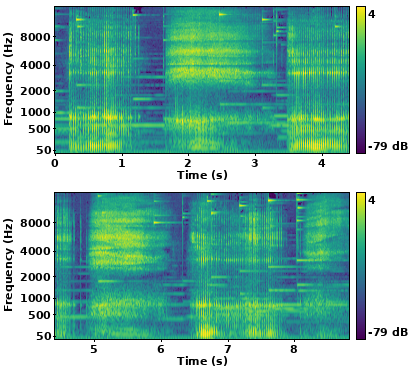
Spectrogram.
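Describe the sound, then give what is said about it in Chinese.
Loud, deep snoring of a big bear in a steady rhythm: three rumbling inhales, each followed by a breathy, hissing exhale, repeating evenly over about nine seconds with no talking. “温妮不一会儿就被一阵呼噜噜的响声给吵醒了。”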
